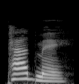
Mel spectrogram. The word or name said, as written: padmay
